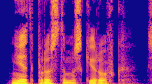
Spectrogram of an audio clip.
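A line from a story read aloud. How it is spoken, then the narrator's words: Calm reply. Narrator (Russian): спокойно ответила та, будто ничего особенного не произошло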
